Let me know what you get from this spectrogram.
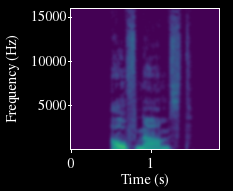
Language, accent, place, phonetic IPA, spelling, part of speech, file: German, Germany, Berlin, [ˈaʊ̯fˌnaːmst], aufnahmst, verb, De-aufnahmst.ogg
- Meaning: second-person singular dependent preterite of aufnehmen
